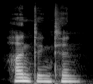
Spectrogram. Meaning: An English habitational surname for someone who lived at any of several places whose name is derived from Old English hunta, hunter, especially from Huntingdon
- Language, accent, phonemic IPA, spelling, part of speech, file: English, US, /ˈhʌn.tɪŋ.tən/, Huntington, proper noun, En-us-Huntington.ogg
